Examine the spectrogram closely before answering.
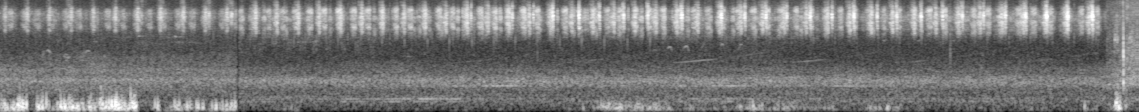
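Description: Insects stridulating: a high, rapid, evenly pulsing chirp that stops near the end. A low rumbling noise sits under it for the first two seconds.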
